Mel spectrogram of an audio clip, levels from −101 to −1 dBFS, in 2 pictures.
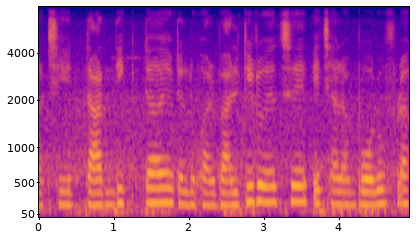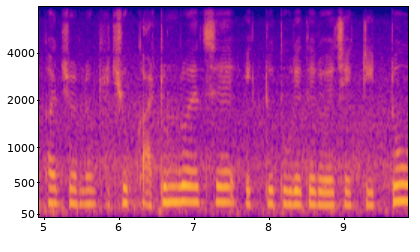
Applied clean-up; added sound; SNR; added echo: none; none; none; none.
